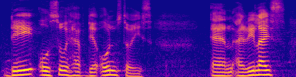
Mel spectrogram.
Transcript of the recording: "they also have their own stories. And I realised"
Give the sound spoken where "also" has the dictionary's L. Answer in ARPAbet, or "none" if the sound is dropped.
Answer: L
